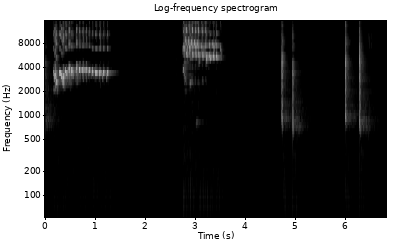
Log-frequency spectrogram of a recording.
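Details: White-rumped shama in an emotional, fighting state: a rapid buzzy trill held on one high pitch, a second higher chattering burst, then scattered sharp clicks.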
